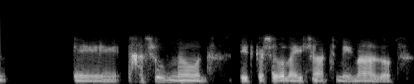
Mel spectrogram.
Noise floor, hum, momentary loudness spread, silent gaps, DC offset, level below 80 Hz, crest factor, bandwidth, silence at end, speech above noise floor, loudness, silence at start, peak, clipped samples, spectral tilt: -78 dBFS; none; 6 LU; none; under 0.1%; -56 dBFS; 18 dB; 4.1 kHz; 0 s; 57 dB; -21 LUFS; 0 s; -2 dBFS; under 0.1%; -11 dB/octave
